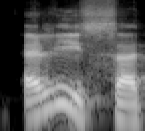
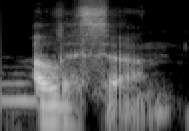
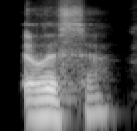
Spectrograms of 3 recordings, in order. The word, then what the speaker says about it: Elissa: There's a difference between the way I say my name in English and the way I say my name in Italian. Because Ovviamente. the vowels change. Mm, And dici. yes, and I put the double S in the Italian version. So the English version is Elisa, so it's like an Elisa.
